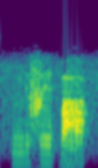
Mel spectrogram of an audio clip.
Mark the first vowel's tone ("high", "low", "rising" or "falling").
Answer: high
